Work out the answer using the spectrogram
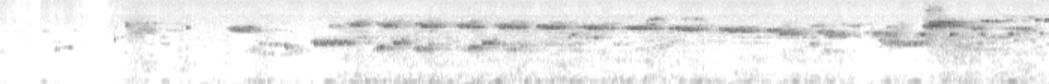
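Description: Faint bird chirping: a quick run of short, high chirps that starts about a second and a half in and carries on until near the end, over a low steady hum.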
